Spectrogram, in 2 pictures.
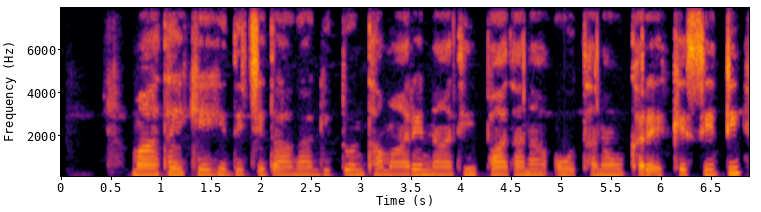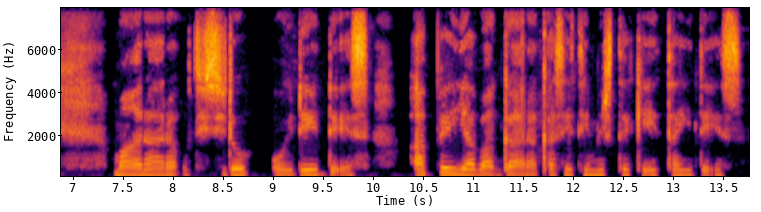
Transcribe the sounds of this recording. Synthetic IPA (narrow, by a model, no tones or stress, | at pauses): maːt̪ɐjkʰe̞ːɦɪd̪ɪt͡ʃʼːɪd̪aːɡaːɡɪd̪ːɔnt̪ʰɐmaːɾɛnaːt̪ipaːt̪ɐnaːʔo̞ːt̪ʰːɐnɐwkʰɐɾɛkʰɛsːid̪ːɪmaːɾaːɾɐʔʊt̪ɪ̥sɪd̪ɔ | ʔɔjd̪e̞ːd̪ɛʔes | ʔɐpːɛjɐbɐɡːaːɾɐkʼɐsɪt̪ʰɪmɪɾt̪ɛkʰe̞ːt̪ːɐjd̪ɛ̰ʔes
